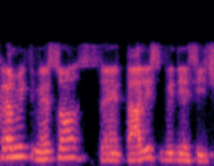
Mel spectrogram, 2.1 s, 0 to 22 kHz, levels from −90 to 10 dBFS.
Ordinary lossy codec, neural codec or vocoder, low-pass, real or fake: Opus, 16 kbps; vocoder, 24 kHz, 100 mel bands, Vocos; 7.2 kHz; fake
